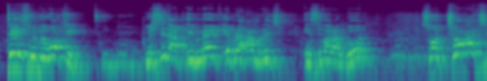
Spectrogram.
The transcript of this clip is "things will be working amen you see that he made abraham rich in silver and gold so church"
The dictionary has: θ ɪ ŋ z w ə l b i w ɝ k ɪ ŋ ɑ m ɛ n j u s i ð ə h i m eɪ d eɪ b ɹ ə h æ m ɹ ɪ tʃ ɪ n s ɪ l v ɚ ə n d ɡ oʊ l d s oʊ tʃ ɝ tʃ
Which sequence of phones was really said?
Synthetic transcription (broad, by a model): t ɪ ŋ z w ə l b i w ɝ k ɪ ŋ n j u s i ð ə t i m eɪ d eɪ b ɹ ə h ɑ m ɹ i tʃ ɪ n s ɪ v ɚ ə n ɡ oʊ d s oʊ tʃ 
